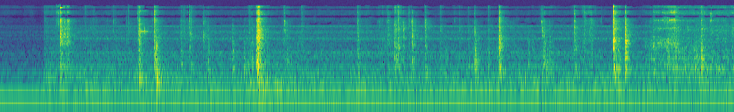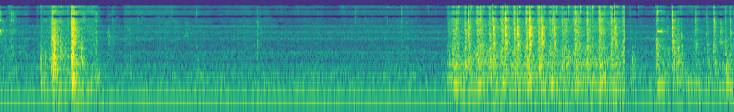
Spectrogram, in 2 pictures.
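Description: Computerized Singer sewing machine stitching in a short rapid burst of about a second and a half, near the end. Before it come scattered clicks and fabric rustling as the cotton is handled and set under the presser foot, over a steady low hum.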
